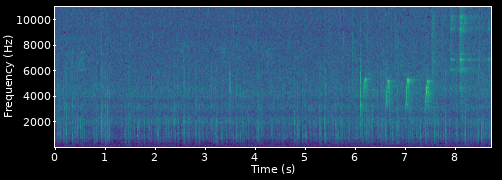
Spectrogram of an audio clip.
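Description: Steady rain pattering, with a few short, high bird chirps about six seconds in.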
